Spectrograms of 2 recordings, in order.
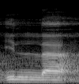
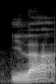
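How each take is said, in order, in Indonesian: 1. Bunyi l-nya ditahan dan dobel. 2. Bunyi l-nya pendek dan tunggal. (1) "padahal tuh illa gitu" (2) "baca ila kan gitu kan"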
